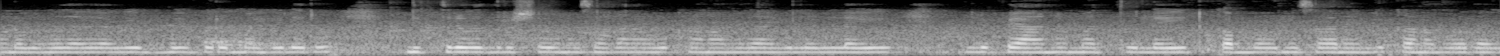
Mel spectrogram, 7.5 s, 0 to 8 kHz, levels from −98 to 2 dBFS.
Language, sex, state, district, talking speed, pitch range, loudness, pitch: Kannada, female, Karnataka, Mysore, 130 wpm, 225-230 Hz, -18 LUFS, 230 Hz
